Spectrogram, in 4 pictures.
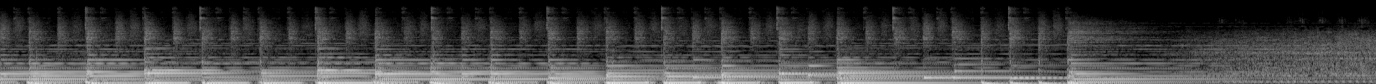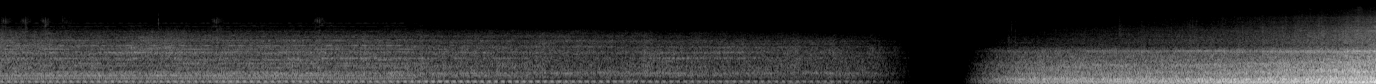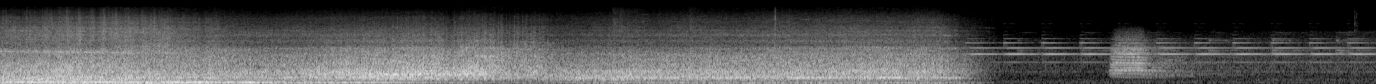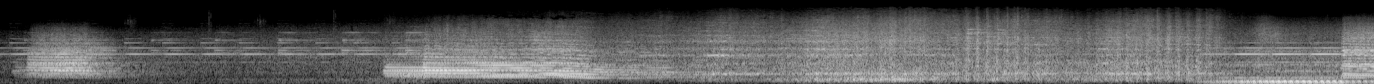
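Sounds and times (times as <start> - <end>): train rumbling past: 0.0 - 22.8, 23.5 - 55.0
train air horn blasts: 38.6 - 39.1, 41.4 - 42.5, 45.1 - 48.8, 53.4 - 55.0.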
